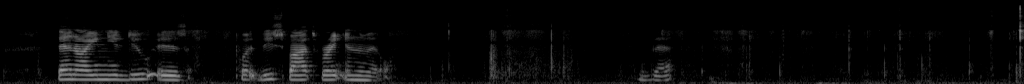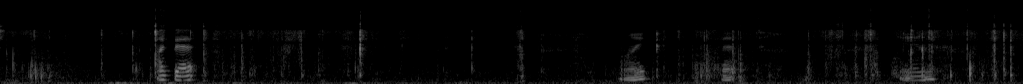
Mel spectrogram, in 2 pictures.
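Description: A boy speaks calmly, close by.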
